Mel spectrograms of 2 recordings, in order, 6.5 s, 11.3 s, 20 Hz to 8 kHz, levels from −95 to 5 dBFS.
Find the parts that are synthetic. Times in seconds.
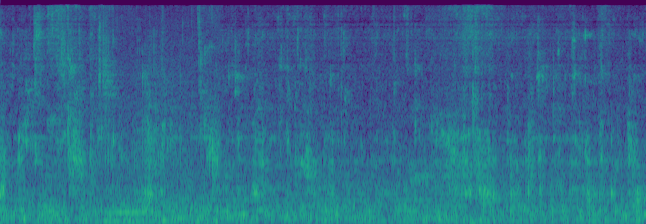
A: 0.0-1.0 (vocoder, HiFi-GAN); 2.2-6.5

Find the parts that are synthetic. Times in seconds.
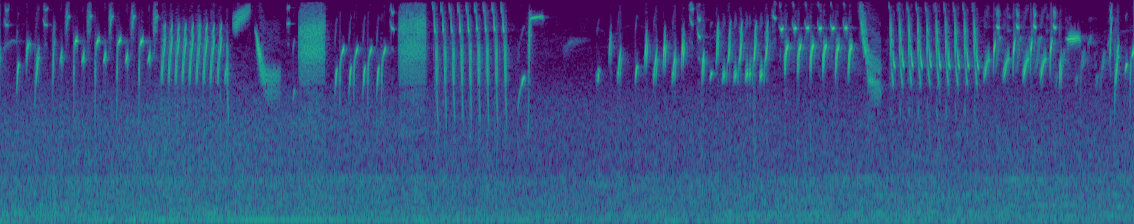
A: 5.4-6.1 (vocoder, Vocos)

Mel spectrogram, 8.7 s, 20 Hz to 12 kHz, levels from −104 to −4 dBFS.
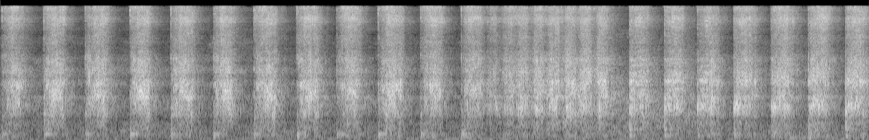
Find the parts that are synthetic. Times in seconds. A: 0.0-6.1 (codec, HILCodec); 7.1-8.7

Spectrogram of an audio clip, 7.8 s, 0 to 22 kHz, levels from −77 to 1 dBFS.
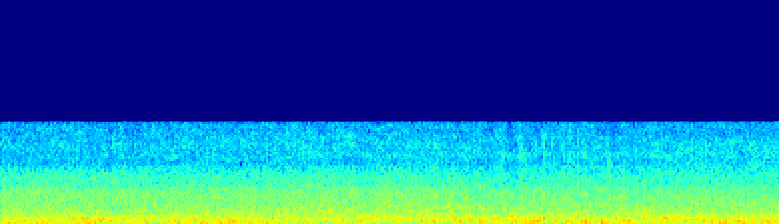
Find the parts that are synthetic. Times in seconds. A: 1.0-1.6 (codec, HILCodec); 3.0-3.7; 4.3-6.5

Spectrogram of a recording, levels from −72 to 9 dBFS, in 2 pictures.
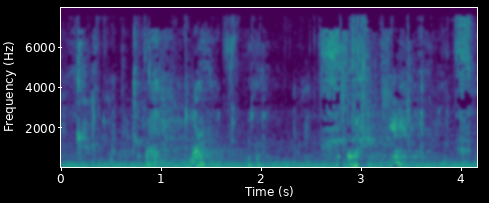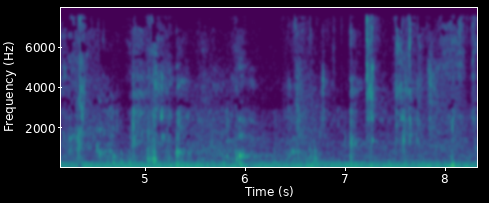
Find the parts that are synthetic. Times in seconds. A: none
